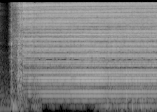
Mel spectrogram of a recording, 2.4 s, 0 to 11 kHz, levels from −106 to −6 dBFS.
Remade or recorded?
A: recorded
